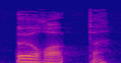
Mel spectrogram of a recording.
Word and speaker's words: Europe: Remember this final E. It's not really present, it only gives you the possibility to pronounce this P, PP at the end, okay? Europe.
